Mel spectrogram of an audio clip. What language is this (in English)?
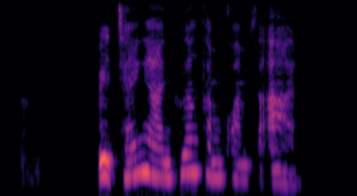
Thai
